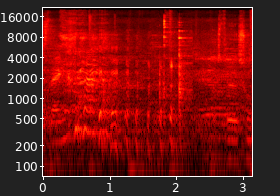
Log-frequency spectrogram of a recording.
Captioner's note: laughs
